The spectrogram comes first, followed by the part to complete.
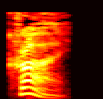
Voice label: "cry", pronounce

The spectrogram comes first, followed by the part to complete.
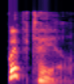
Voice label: "whiptail", pronounce

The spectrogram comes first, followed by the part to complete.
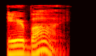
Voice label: "hereby", pronounce

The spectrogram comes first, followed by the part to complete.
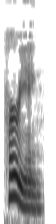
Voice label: "hurrying", pronounce

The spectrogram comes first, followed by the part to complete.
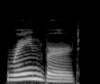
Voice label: "rainbird", pronounce

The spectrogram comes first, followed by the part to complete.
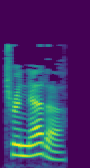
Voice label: "trinetta", pronounce

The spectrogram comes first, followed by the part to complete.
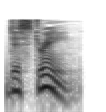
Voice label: "distrain", pronounce

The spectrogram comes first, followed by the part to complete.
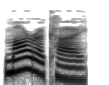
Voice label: "maracay", pronounce

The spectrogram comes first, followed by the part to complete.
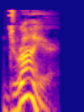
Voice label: "dryer", pronounce

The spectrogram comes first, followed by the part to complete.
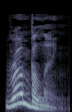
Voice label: "rumbling", pronounce

